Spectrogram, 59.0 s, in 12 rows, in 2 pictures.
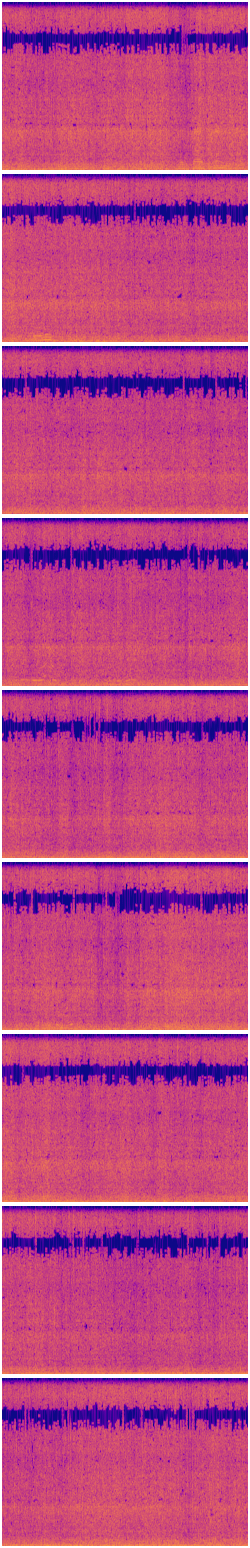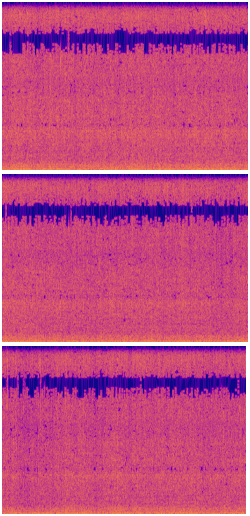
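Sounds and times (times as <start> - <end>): heavy rain on windshield: 0.0 - 59.0
vehicle engine running: 10.8 - 53.8.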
